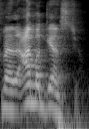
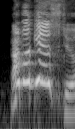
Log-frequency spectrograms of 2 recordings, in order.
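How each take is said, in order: First: Said in the usual way. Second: Much higher and louder, "against" hit hard; emphatic shout. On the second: Real, not acted. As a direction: belt it out like a battle cry. Repeats his stance, shouted.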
